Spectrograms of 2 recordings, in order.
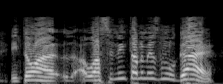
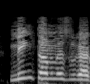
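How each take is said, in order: First: Said in the usual way. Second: Much higher, tá hit hard; incredulous emphasis; emphatic repeat. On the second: Shown as a demonstration. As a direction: drive the point home with a high insistent repeat. Teacher repeats point for emphasis.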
